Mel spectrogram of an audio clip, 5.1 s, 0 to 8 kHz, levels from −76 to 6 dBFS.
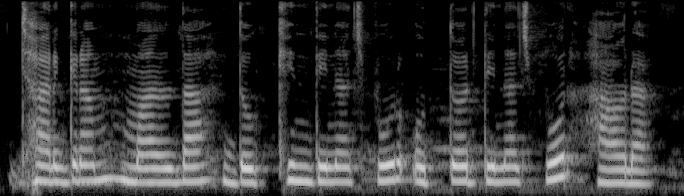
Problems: none marked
